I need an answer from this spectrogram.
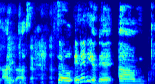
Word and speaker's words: Adidas: was with Adidas because that's the proper pron pronunciation. It's someone's name Adidasler. It's okay because all Americans are like Adidas like really it's Adidas.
